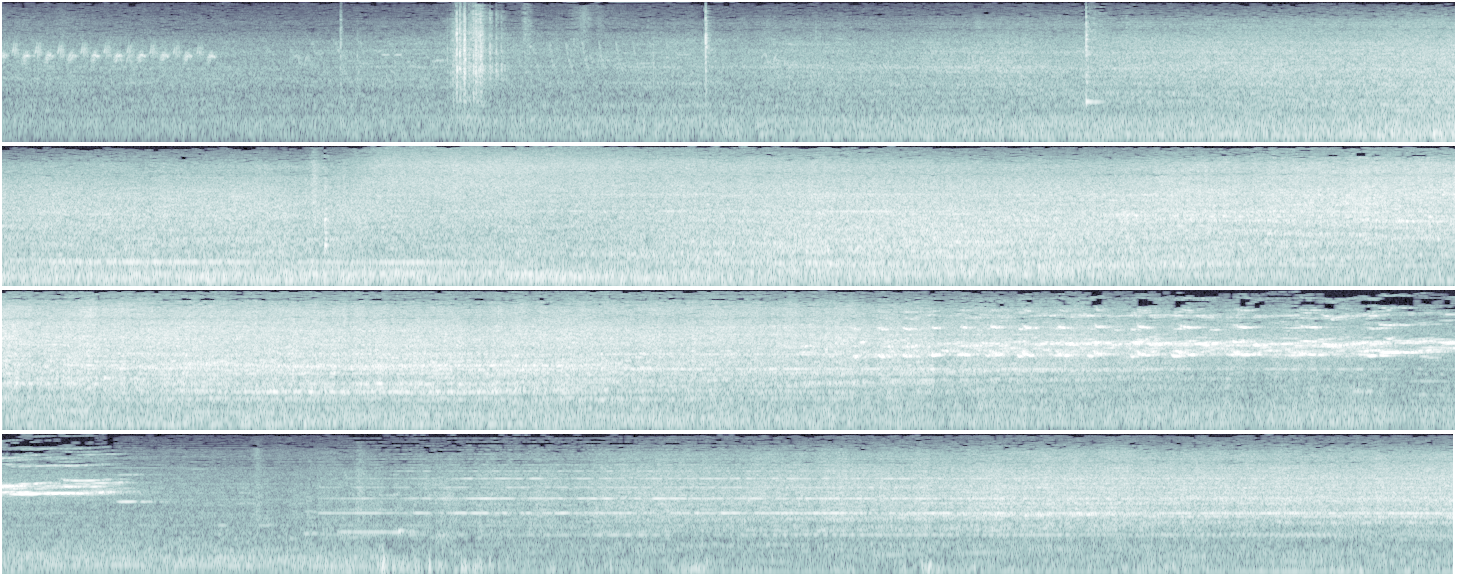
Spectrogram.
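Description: A train passing: its rumble builds over several seconds, rushes past with tones that fall in pitch, then fades. A wavering high squeal from the wheels comes about twenty seconds in.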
